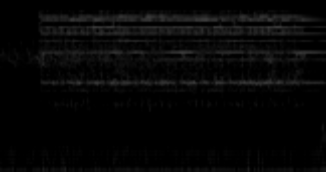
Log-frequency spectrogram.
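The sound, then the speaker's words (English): A single sustained telephone ring, heard from the caller's end of an outgoing call, starting after a brief pause and holding steady and fairly loud for about two seconds, with no voices. “Excuse me just one moment while I make another quick phone call.”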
